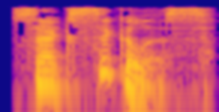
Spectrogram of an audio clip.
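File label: "saxicolous", English, British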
